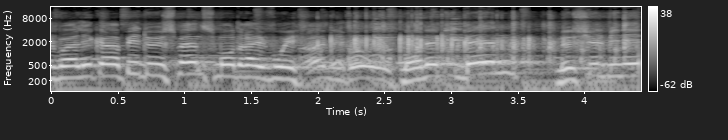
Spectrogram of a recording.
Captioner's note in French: Applaudissements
